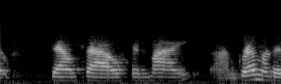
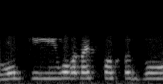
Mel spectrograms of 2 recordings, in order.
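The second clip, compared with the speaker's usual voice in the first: put-on high-pitched New York accent; 7 semitones higher than usual. Showing her New York accent, imitating a film character: Rosie Perez New York accent. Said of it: "kinda like a Rosie Perez".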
